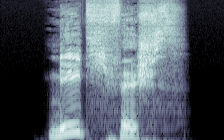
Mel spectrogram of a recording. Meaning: genitive of Milchfisch
- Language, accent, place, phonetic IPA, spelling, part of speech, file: German, Germany, Berlin, [ˈmɪlçˌfɪʃs], Milchfischs, noun, De-Milchfischs.ogg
